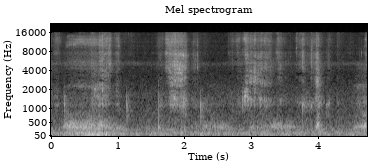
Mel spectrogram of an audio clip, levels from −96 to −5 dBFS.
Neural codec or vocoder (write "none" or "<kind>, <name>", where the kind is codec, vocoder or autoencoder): vocoder, BigVGAN v2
